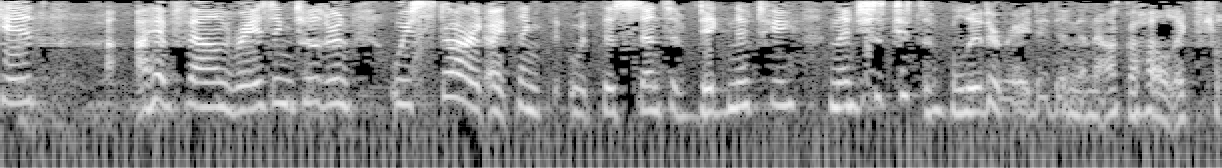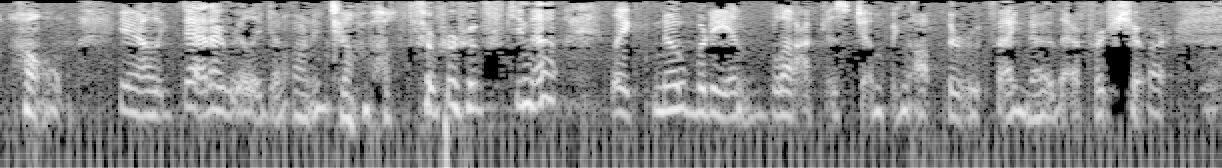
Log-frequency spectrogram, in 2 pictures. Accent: Swarthmore, Pennsylvania, United States; born there; I was born in Pennsylvania, Swarthmore, Pennsylvania. It's a pretty little town. I'm one of six kids in a Catholic home

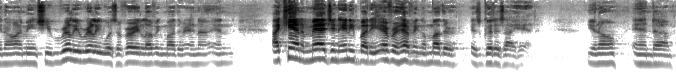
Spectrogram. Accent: Los Angeles, California, United States; And, and growing up in Los Angeles 70 years ago or 65 years ago, you know, there was a lot of prejudice.

